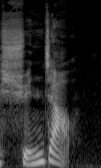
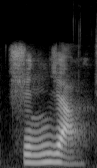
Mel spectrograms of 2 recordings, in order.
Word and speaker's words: 寻找: So the way to say scout in terms of searching, we say 寻找. – 寻找. – 寻找. And 寻 is to go around. 找 is looking for something to find out exactly what you are looking for. So 寻找 is the way we say scouting.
